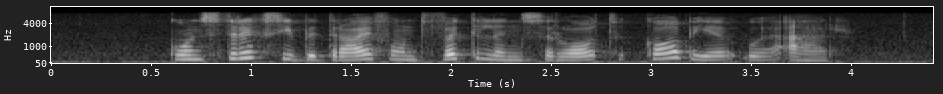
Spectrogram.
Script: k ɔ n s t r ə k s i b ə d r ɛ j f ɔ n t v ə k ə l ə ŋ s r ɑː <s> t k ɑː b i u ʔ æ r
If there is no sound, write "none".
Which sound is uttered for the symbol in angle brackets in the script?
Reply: none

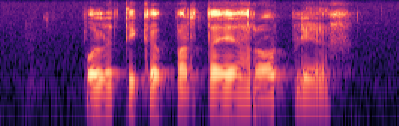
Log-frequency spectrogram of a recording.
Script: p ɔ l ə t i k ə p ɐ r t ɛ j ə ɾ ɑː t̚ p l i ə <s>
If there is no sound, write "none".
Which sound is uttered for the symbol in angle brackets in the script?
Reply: χ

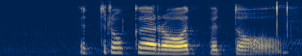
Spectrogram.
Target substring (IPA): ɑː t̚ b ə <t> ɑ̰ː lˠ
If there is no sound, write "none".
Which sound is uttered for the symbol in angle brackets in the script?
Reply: t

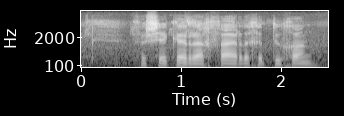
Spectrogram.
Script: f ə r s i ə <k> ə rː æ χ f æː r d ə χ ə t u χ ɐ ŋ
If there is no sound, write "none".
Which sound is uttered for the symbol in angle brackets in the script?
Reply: k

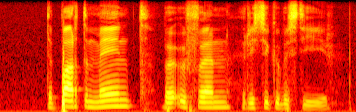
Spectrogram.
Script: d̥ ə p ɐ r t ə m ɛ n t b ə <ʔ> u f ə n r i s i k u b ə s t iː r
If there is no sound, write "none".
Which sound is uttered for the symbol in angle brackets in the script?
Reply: ʔ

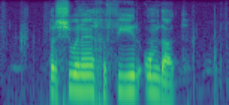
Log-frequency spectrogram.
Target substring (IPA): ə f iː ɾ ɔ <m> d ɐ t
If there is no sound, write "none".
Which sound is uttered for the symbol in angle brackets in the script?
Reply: m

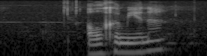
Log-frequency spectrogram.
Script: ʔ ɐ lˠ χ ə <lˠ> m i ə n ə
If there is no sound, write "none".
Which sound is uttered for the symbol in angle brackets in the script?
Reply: none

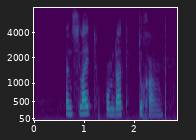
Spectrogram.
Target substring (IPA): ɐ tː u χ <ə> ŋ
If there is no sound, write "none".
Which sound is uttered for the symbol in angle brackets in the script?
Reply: ɐ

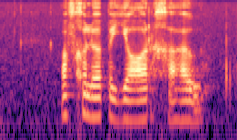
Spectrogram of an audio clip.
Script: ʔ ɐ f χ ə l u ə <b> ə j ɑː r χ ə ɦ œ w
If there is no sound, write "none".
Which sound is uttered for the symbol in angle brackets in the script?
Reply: p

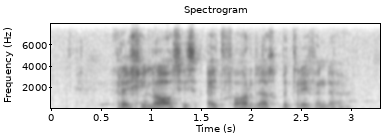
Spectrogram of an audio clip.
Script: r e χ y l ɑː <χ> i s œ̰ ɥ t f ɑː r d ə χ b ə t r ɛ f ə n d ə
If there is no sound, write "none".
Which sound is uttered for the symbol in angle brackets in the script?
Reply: s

